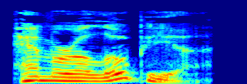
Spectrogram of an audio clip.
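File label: "hemeralopia", British English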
